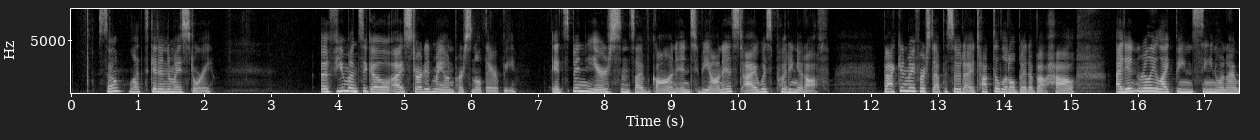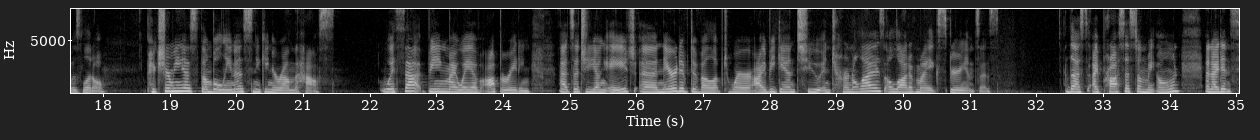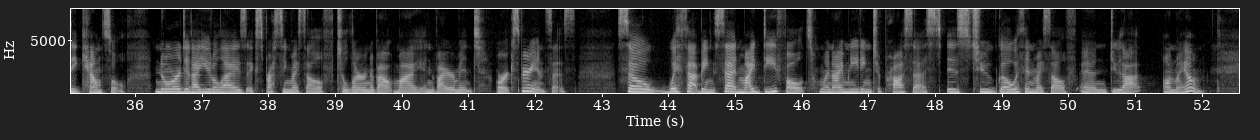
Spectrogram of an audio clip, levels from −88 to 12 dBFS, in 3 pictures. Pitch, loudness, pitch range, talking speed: 225 Hz, -22 LUFS, 210-255 Hz, 150 wpm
